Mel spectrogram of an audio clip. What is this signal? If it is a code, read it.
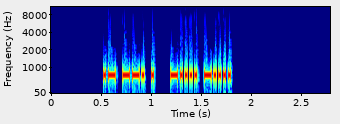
Morse code, heard as a keyed tone, about 49 wpm, 700 Hz. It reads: AGE 66
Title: Practice QSO - Exchange 3 - More Info - 50wpm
